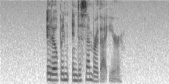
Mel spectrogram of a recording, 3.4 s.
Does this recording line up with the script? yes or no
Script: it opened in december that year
yes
